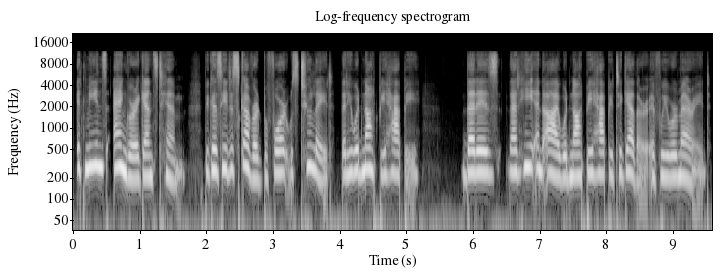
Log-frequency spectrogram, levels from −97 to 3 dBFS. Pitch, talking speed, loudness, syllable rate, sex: 230 Hz, 205 wpm, -17 LUFS, 5.9 syllables/s, female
